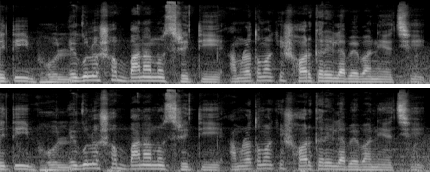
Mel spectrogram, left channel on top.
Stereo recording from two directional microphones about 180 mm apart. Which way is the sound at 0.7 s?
20° left (ahead or behind).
